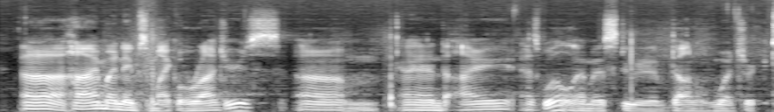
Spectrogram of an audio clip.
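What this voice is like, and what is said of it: Deep, bassy radio voice. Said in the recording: “Turn up the bass ... You got that radio voice.”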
